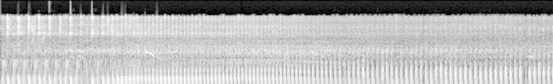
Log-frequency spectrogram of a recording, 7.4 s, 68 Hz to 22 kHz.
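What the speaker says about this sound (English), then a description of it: "This is a 2-inch pump running at idle." A 2-inch water pump's small engine idles loudly and close, a steady fast putter of exhaust pulses running unbroken throughout, with no voices.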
